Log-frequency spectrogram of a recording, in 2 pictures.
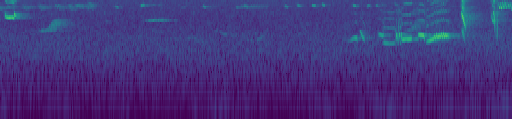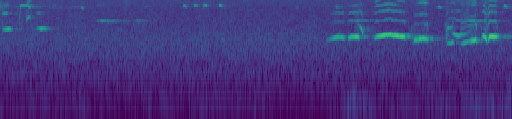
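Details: Two mellow fluted common blackbird phrases separated by a long pause, each with thin high twitters mixed in, in a quiet outdoor setting.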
